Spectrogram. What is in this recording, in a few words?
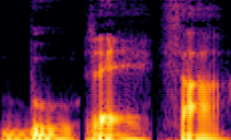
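"buretha", concatenated syllables; Affixing experiment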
